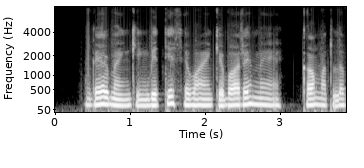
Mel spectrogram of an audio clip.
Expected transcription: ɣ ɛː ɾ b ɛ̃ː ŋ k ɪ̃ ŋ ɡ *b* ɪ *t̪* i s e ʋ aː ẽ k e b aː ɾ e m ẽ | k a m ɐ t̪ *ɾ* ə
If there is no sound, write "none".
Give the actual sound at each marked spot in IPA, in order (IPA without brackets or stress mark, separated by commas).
b, t̪, l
